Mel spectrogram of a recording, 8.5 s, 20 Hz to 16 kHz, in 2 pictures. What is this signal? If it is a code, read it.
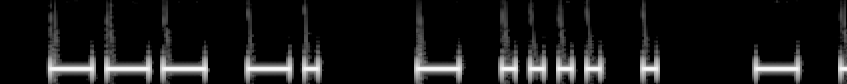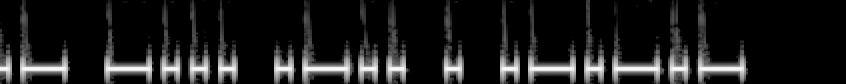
Morse code, heard as a keyed tone, about 17 wpm, 700 Hz. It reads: ON THE TABLE.
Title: Sentences from Top 1000 Words - Review Part 5 - 17wpm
